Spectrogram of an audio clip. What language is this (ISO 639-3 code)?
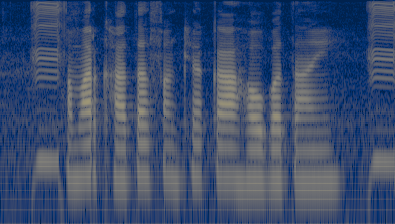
bho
